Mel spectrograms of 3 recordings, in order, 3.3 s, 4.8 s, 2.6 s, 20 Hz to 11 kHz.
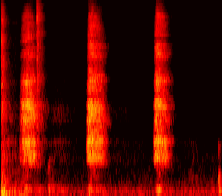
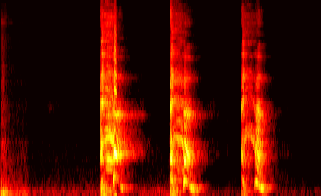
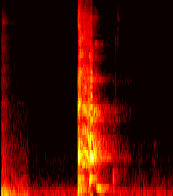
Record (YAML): exhalation_length: 3.3 s
exhalation_amplitude: 8907
exhalation_signal_mean_std_ratio: 0.49
three_cough_length: 4.8 s
three_cough_amplitude: 26028
three_cough_signal_mean_std_ratio: 0.34
cough_length: 2.6 s
cough_amplitude: 26028
cough_signal_mean_std_ratio: 0.3
survey_phase: beta (2021-08-13 to 2022-03-07)
age: 45-64
gender: Female
wearing_mask: 'No'
symptom_none: true
smoker_status: Ex-smoker
respiratory_condition_asthma: false
respiratory_condition_other: false
recruitment_source: REACT
submission_delay: 7 days
covid_test_result: Negative
covid_test_method: RT-qPCR
influenza_a_test_result: Negative
influenza_b_test_result: Negative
